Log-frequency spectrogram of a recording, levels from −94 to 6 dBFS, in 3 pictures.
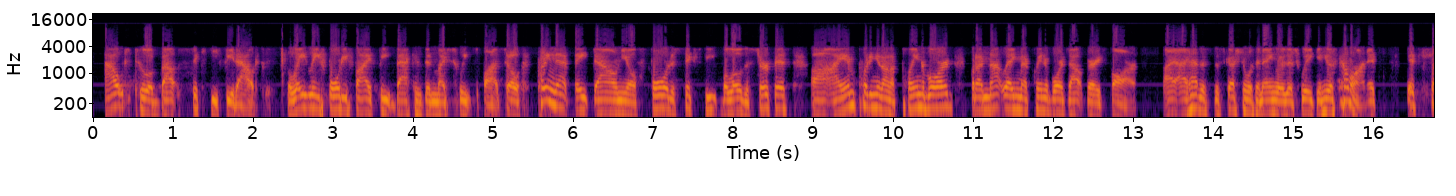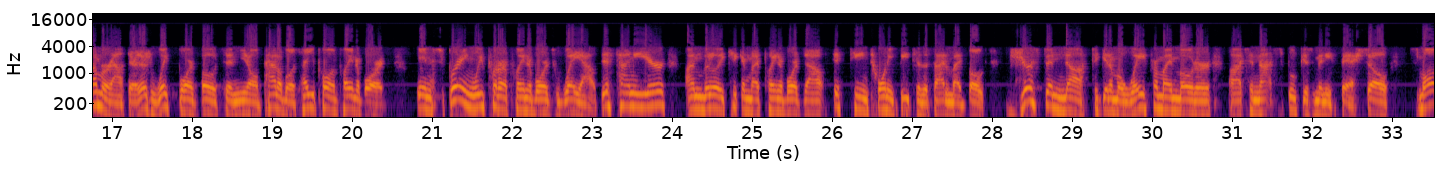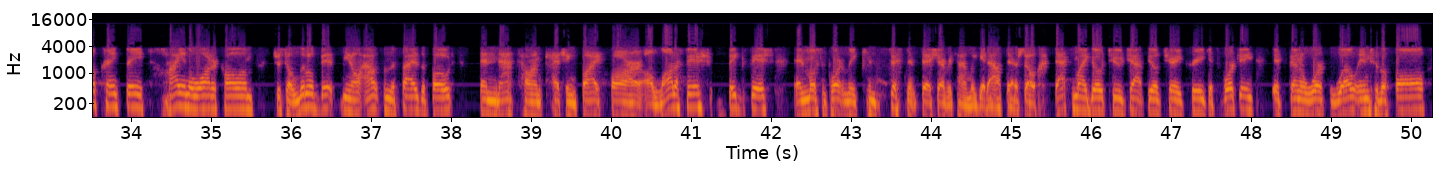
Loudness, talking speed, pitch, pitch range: -25 LUFS, 225 wpm, 140 Hz, 125-155 Hz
